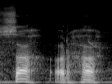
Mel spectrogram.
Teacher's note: अब देखना है हम लोग को उष्ण व्यंजन ठीक है उष्ण व्यंजन जो मतलब गर्म हवा निकलेगा घर्षण हो के निकलेगा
